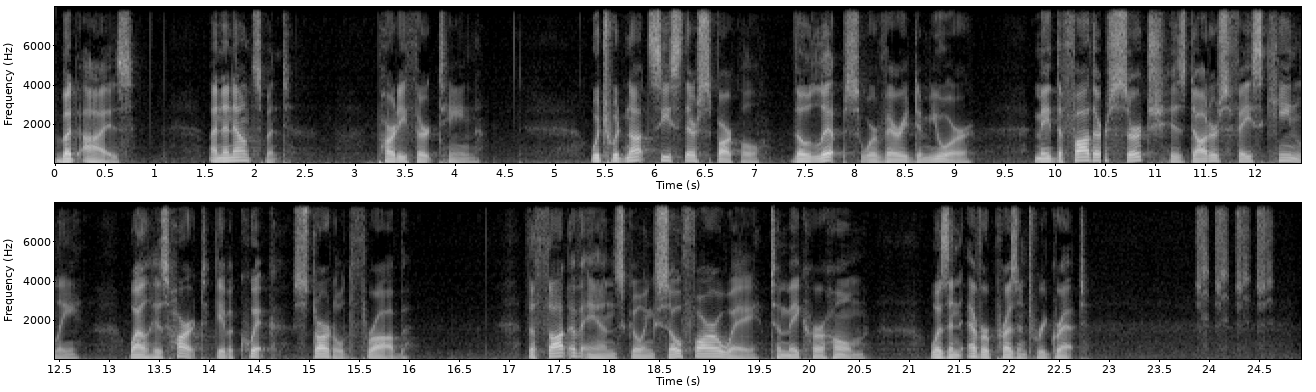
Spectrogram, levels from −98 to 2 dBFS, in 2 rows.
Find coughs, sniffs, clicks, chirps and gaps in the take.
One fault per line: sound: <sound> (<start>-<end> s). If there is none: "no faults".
sound: dropout (10.4-10.5 s)
sound: laugh (23.9-24.6 s)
